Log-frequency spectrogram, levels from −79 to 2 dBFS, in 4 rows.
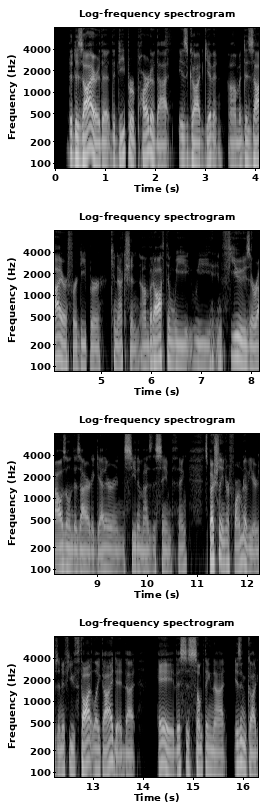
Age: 20-39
